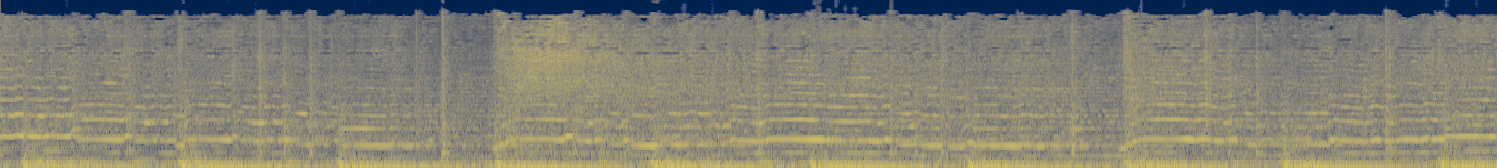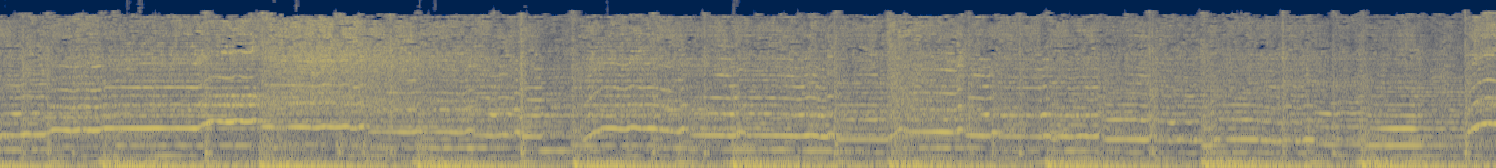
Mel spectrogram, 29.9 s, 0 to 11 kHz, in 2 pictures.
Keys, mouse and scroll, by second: 0.8-1.3 scroll down 2, 2.0 scroll down 1, 2.3-3.1 scroll up 1, 5.4 click, 5.7-6.2 scroll down 1, 9.7 alt+shift+scroll up 1, 11.9 click, 20.8-21.2 scroll down 1, 21.2 click, 25.5 alt+shift+scroll up 1, 26.1 alt+shift+scroll down 2, 27.1 alt+shift+scroll down 1, 27.7 alt+shift+scroll up 1, 28.3 alt+shift+scroll up 1, 29.0 z, 29.3 click.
